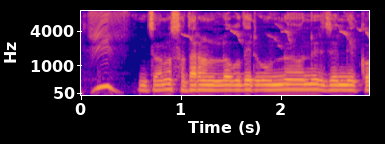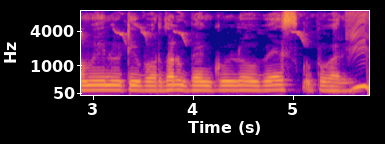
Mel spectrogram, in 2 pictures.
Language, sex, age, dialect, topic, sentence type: Bengali, male, 18-24, Western, banking, statement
